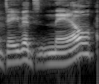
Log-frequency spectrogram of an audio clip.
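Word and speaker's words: David-Néel: So the lady I'm referring to, she was named Alexandra David Nail. I think that's how it's properly pronounced. I actually listened to a few French videos to make sure.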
